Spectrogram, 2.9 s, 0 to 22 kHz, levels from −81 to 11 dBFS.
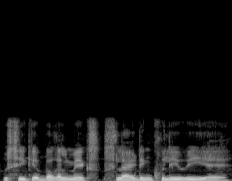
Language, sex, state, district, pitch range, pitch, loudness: Hindi, male, Uttar Pradesh, Lucknow, 130-140 Hz, 135 Hz, -14 LUFS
